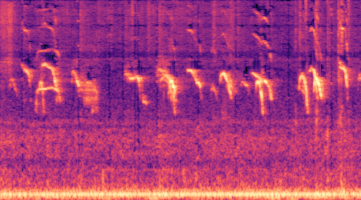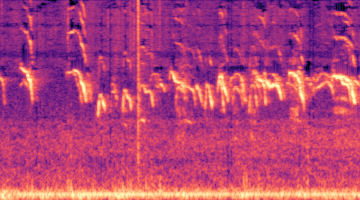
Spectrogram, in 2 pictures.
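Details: Forty-day-old free-range chicks crowding around fish heads in Kitanohiroshima, Hiroshima, Japan; many overlapping high peeping chirps, rising and falling, in a dense continuous chorus with scattered pecking knocks and a steady low hum.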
